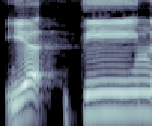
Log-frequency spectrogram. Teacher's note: یہاں حمزہ ہے یا کے بعد، تو اسے جھٹکے سے بولیں گے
